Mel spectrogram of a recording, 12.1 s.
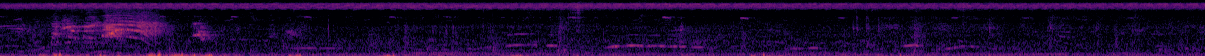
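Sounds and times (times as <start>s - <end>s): distant bird calls: 0.0s - 12.0s.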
